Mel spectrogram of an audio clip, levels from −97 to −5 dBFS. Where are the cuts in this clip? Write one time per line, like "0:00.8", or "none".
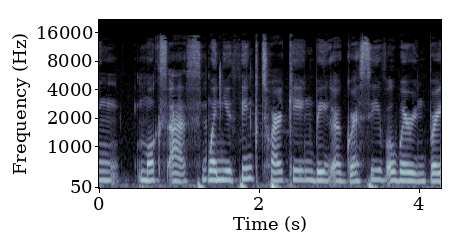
0:01.3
